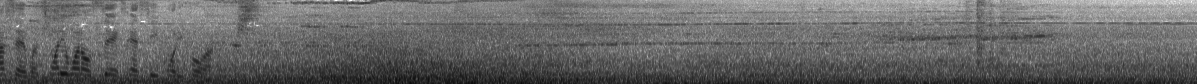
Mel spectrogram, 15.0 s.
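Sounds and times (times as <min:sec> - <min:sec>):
diesel locomotive low rumble: 0:00.0 - 0:14.9
wheel and brake squealing: 0:00.0 - 0:14.9.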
